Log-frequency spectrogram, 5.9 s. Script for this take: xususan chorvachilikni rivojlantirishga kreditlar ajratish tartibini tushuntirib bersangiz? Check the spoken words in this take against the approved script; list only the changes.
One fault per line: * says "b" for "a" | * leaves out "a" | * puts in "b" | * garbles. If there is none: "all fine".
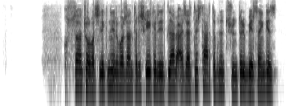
all fine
